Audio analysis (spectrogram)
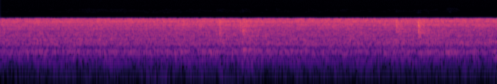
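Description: An electric motor driven by a VFD inverter running fast gives a steady, dense whirring hum, loud and close, holding constant for the whole stretch with a few faint clicks and no talking.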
